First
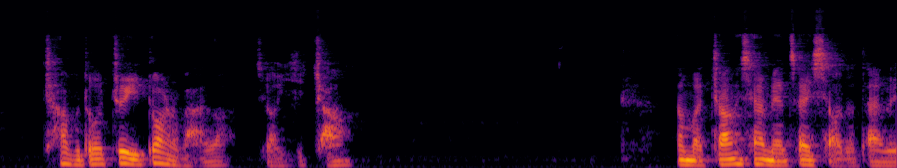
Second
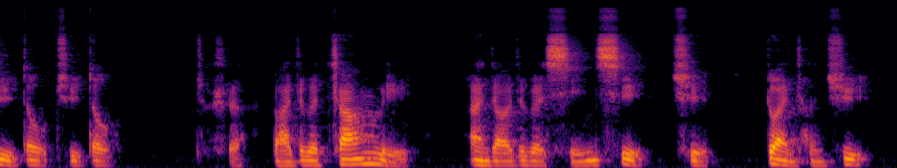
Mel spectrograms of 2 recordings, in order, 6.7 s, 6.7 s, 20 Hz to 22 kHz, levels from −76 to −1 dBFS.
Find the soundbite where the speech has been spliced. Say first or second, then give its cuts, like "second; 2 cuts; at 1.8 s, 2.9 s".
second; 2 cuts; at 1.9 s, 5.0 s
